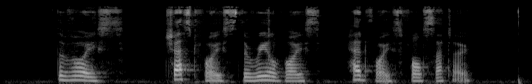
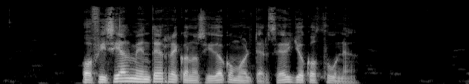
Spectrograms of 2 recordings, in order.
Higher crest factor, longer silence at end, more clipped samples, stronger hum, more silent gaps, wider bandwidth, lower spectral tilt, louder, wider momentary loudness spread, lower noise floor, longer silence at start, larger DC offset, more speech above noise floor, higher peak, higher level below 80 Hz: first, 24 dB vs 18 dB; second, 0.1 s vs 1.15 s; neither; neither; neither; about the same, 16 kHz vs 16.5 kHz; about the same, -4.5 dB/octave vs -5.5 dB/octave; second, -28 LUFS vs -19 LUFS; first, 16 LU vs 9 LU; about the same, -65 dBFS vs -67 dBFS; second, 0.55 s vs 0.85 s; neither; second, 37 dB vs 49 dB; second, -6 dBFS vs -2 dBFS; second, -62 dBFS vs -48 dBFS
